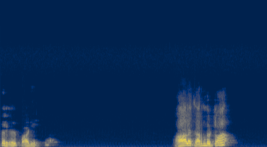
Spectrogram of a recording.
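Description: An elderly man speaks calmly and slowly, in short phrases with pauses.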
